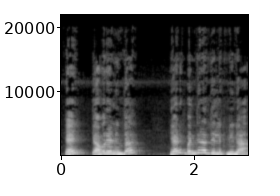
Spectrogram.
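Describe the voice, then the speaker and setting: A woman with a rural Chikkaballapura Kannada accent playing a defiant, sharp-tongued grown village son in an amateur family skit, curt with his mother and gentle with a baby. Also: very high-pitched, fast, slight background noise. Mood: soothing. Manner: curt, dismissive, then soft cooing with a baby.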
